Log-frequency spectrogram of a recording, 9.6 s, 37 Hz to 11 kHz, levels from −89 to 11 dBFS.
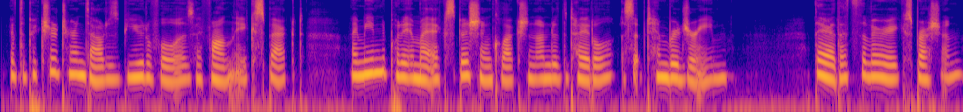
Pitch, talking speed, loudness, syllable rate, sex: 210 Hz, 195 wpm, -17 LUFS, 6.2 syllables/s, female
